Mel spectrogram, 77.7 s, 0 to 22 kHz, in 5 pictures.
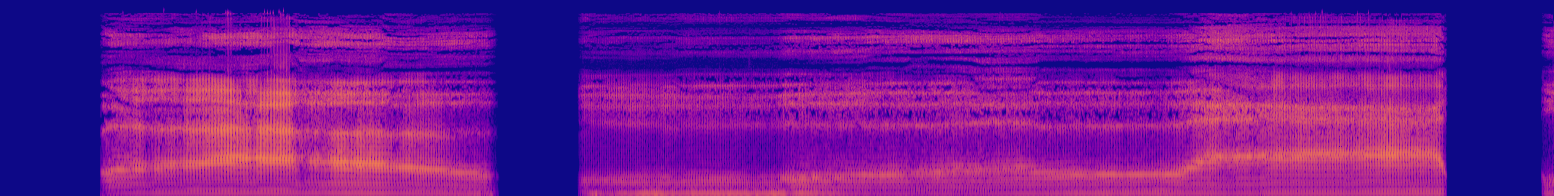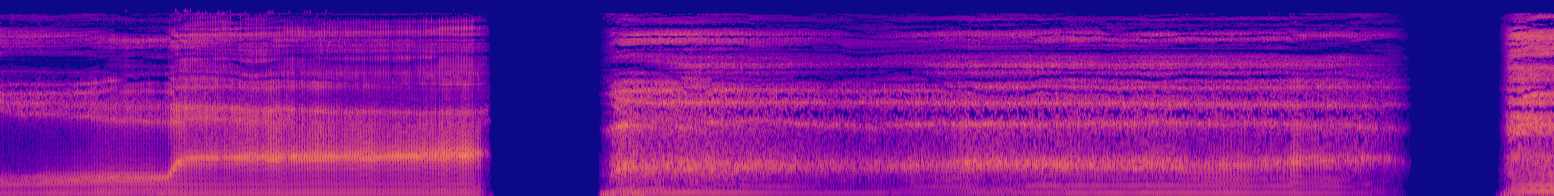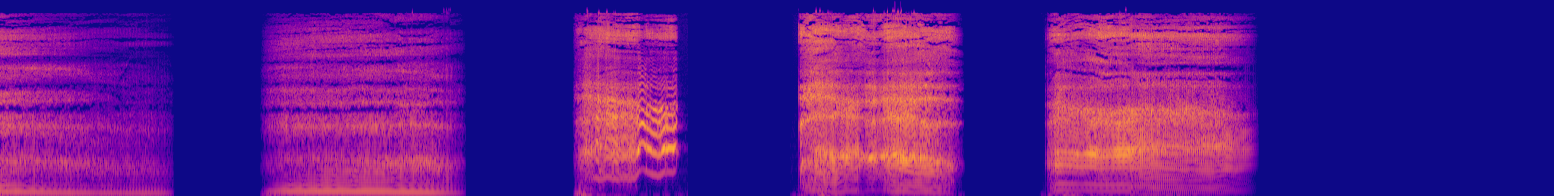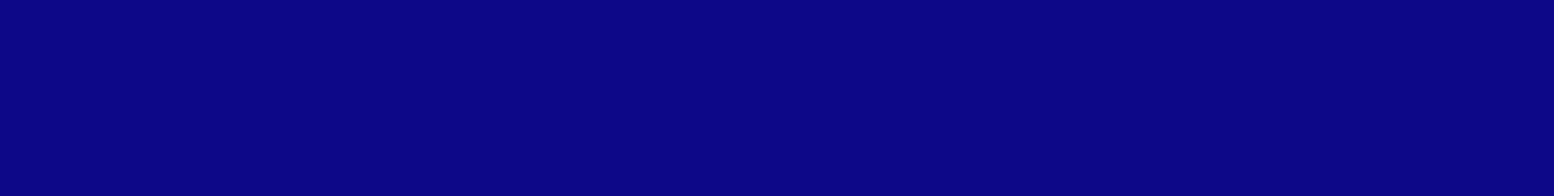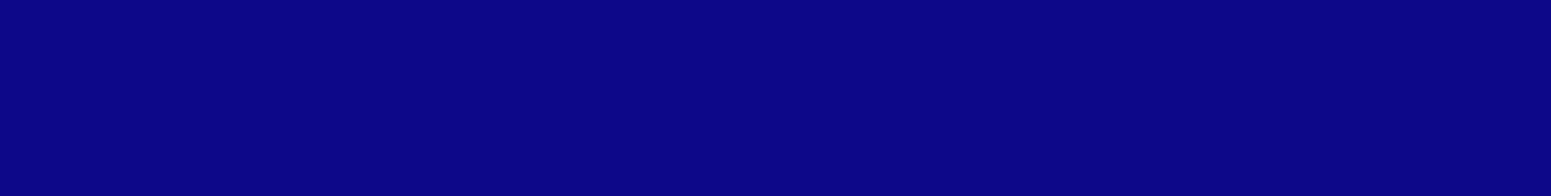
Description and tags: vocal groaning male
Low raspy male groans with a few higher pitched screeches/crackles near the end. Some breathy portions are in here as well.
Zoom H4N
sigh, rough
